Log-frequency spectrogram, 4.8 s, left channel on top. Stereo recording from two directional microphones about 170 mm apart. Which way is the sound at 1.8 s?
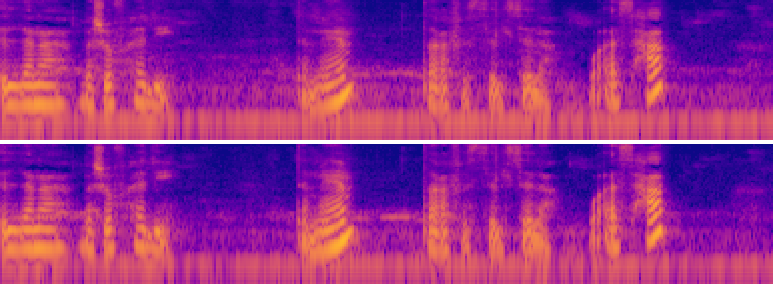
30° right (ahead or behind).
